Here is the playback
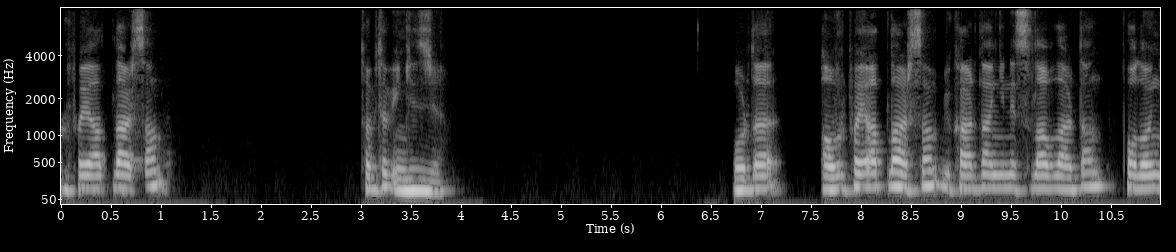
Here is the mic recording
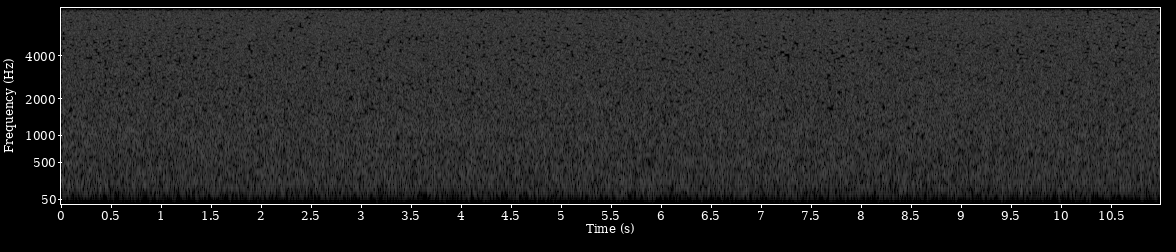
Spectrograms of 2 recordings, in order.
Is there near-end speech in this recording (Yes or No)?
No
